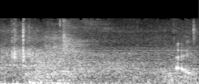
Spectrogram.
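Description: Faint, steady background noise of a sports hall, with a few soft ticks in the first second.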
